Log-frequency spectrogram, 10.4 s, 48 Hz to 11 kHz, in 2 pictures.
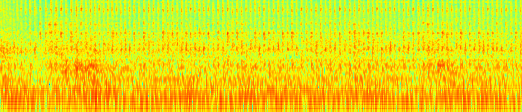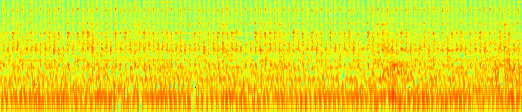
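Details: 1985 Toyota Dyna diesel truck with cold-start trouble, after repairing corroded glow plug relay contact: dense, even diesel clatter at steady idle with no stumbling or misfire; engine caught and runs fine.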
